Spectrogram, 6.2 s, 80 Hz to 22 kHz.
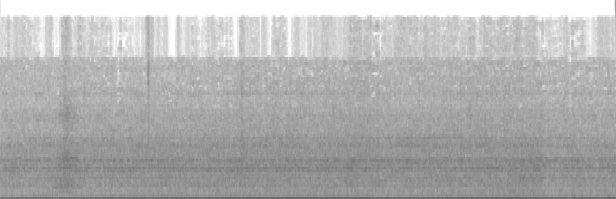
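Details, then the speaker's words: Mazda FD RX-7 rotary, long-sat and just back from an interior restoration with the AC unplugged, fires after one or two cranks. It runs at a steady, even hum with no squeal; the mic faces away. Normal running. "So I just fired right up after one or two cranks."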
